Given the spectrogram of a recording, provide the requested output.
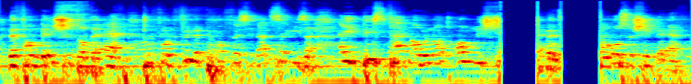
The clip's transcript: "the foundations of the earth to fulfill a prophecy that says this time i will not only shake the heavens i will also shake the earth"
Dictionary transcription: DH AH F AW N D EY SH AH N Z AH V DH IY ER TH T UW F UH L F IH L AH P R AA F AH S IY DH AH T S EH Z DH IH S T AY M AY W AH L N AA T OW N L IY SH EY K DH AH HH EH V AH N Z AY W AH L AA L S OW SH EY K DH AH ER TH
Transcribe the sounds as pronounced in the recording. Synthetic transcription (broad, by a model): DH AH F AW N D EY SH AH N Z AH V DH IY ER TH T UW F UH L F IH L AH P R AA F AH S IY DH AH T S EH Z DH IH S T AY M AY W AH L N AA T OW N L IY SH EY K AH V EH AH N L AA L S OW SH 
